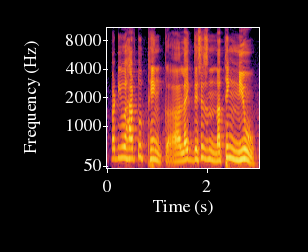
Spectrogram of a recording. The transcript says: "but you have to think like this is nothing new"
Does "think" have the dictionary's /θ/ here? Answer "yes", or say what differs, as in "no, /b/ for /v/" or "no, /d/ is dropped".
no, /t/ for /θ/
